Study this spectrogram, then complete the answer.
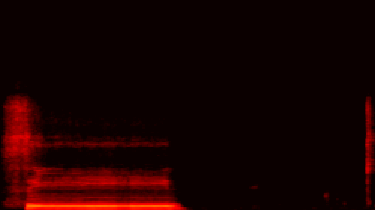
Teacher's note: a slight whistling sound, very, very slight whistling sound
